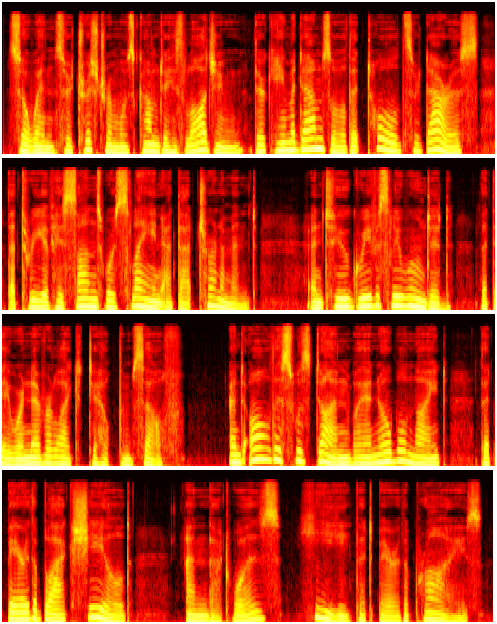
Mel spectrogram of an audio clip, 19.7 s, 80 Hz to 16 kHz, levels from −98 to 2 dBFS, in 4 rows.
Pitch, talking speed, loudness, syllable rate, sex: 165 Hz, 185 wpm, -16 LUFS, 4.6 syllables/s, female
